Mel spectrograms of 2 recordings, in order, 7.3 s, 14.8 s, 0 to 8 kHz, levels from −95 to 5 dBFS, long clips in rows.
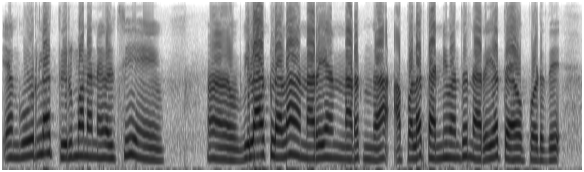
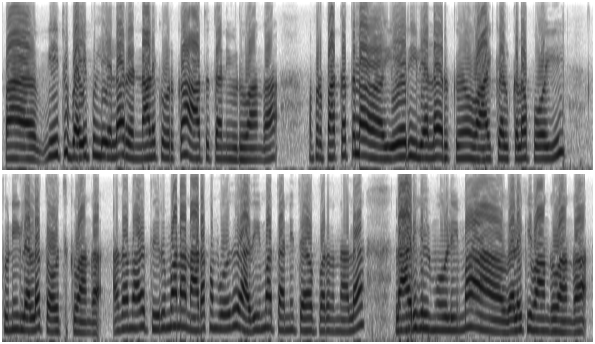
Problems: none marked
